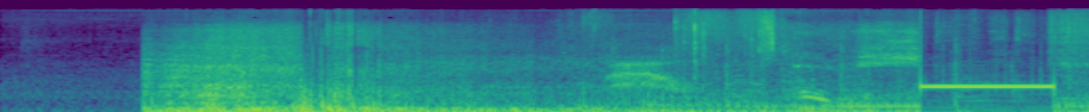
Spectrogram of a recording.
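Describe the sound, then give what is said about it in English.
A Russian missile explosion in Ukraine bursts in suddenly as a loud, rumbling roar, with people's voices mixed into the noise and a steady bleep tone near the end. “a close call with a Russian missile.”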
